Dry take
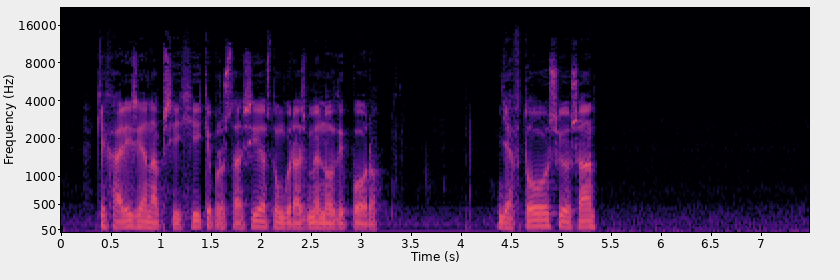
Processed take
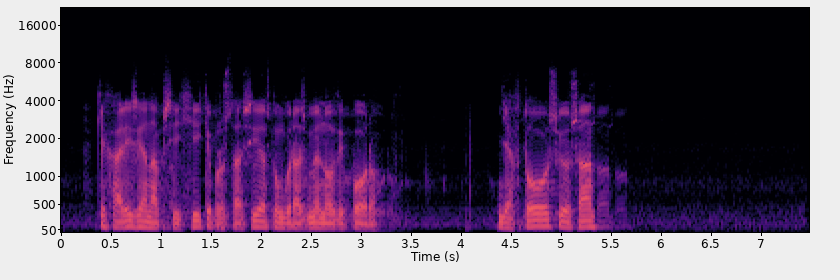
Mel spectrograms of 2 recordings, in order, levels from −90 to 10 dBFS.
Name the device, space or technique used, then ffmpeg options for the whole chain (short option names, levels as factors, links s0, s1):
frequency-shifting delay pedal into a guitar cabinet: -filter_complex "[0:a]asplit=3[s0][s1][s2];[s1]adelay=179,afreqshift=-100,volume=0.0708[s3];[s2]adelay=358,afreqshift=-200,volume=0.0226[s4];[s0][s3][s4]amix=inputs=3:normalize=0,highpass=100,equalizer=f=100:t=q:w=4:g=4,equalizer=f=900:t=q:w=4:g=9,equalizer=f=2400:t=q:w=4:g=-8,lowpass=f=3900:w=0.5412,lowpass=f=3900:w=1.3066"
